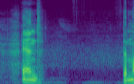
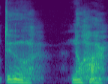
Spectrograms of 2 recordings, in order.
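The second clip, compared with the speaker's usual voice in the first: murmured mantra; 3 semitones lower, 7 dB quieter, slower than usual. Acted. Snake repeats mantra to itself.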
